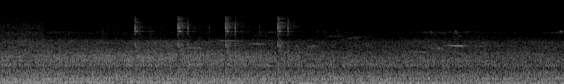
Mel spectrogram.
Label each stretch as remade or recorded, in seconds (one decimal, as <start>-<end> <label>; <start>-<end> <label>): 0.0-0.4 recorded; 0.4-1.9 remade; 1.9-3.1 recorded; 3.1-5.6 remade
